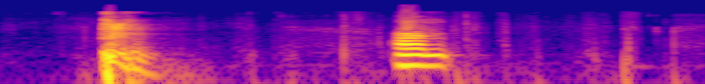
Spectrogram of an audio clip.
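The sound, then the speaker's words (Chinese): Two short, rough coughs from a speaker giving a Bible teaching, each a brief loud burst with a hoarse, throaty edge, separated by about a second and a half of near silence. “对不起啊，今天的咳嗽比较多。”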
